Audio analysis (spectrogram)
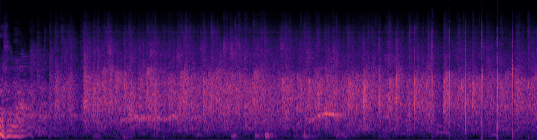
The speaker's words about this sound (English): So let's give a huge round of applause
